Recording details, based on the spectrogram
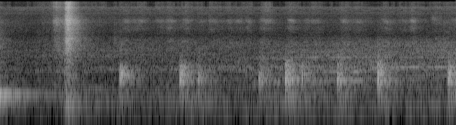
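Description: Chalk or marker strokes on a board while an HCF problem is worked out come as a series of short, close scratchy taps and scrapes in an irregular rhythm, each stroke briefly rising out of a quiet room.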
